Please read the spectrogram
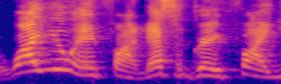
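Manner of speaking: normal talking voice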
